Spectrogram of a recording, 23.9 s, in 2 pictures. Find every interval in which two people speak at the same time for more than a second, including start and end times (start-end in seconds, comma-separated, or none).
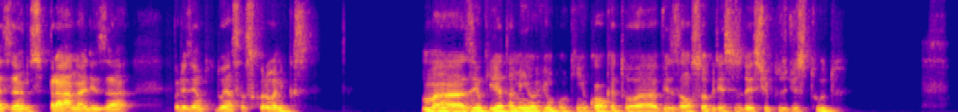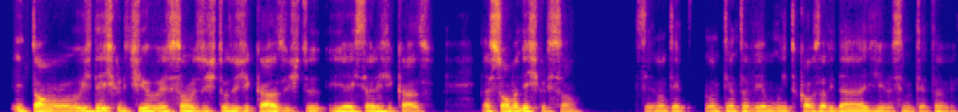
none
